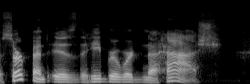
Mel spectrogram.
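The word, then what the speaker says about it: נחש: The serpent is the Hebrew word nahash. N a c h a sh and pronounced nahash.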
